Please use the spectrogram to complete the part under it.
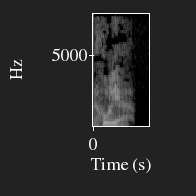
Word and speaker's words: Julia: He gave her name the Spanish pronunciation Julia.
